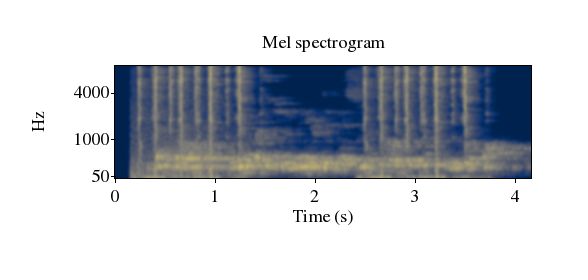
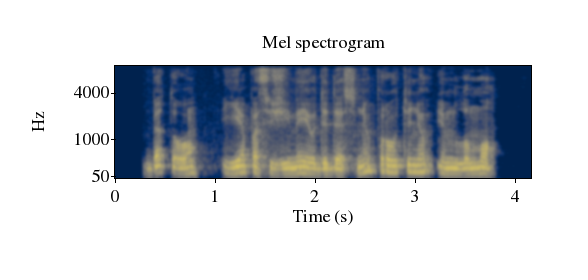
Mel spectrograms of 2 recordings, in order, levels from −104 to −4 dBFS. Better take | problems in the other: second | noise reduction (classical method WPE with log-MMSE)

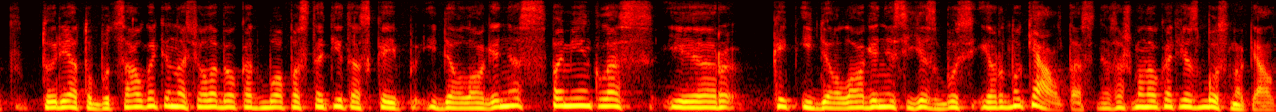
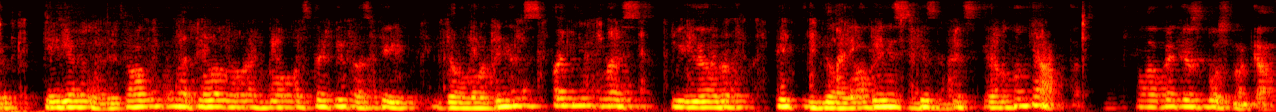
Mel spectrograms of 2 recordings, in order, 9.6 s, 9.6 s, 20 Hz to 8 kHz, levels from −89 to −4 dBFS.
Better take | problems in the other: first | noise reduction (neural mask model DeepFilterNet 3)

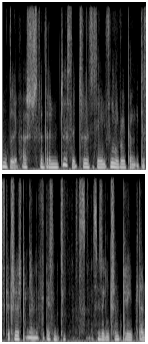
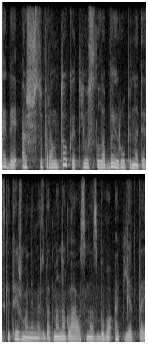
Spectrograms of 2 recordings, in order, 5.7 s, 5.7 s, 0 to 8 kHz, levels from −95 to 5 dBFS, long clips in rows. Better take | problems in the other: second | noise reduction (neural diffusion model UNIVERSE++)

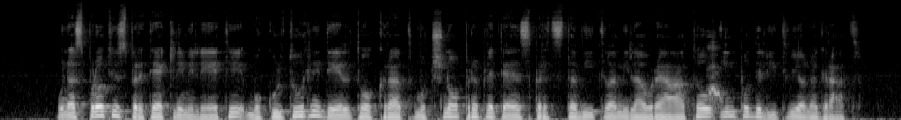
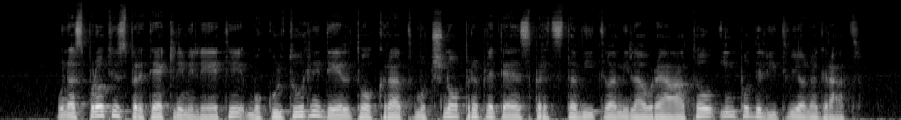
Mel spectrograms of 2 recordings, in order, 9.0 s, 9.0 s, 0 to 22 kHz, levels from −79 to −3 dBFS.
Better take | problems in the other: second | background sound (Bark); 20 dB below the speech

